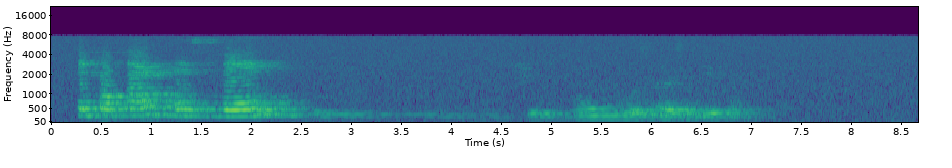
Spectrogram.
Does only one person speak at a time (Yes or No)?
Yes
